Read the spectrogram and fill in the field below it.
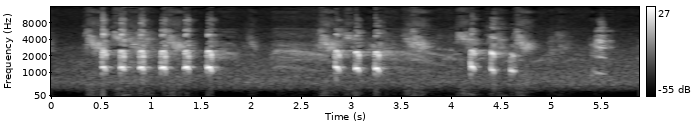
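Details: Common moorhen, recorded on a mobile phone in Indonesia, giving rapid bursts of four to five harsh squawking notes, a pause, then further bursts, with faint background sounds.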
